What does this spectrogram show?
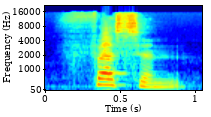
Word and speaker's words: fasten: fast plus e-n so here we are going to have letter t as a silent letter so the word is going to be pronounced as fessen fessen like when you close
